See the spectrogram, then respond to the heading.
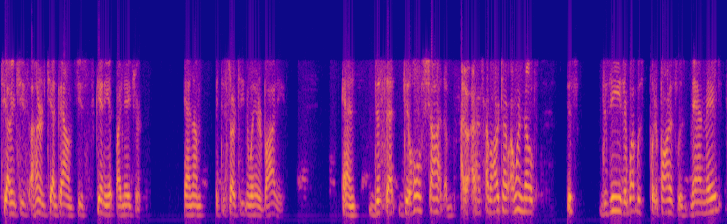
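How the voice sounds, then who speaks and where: Using a fairly high pitch and ordinary pitch variation, a man talks at a fairly quick pace broken by long, frequent pauses. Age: 60s. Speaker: caller. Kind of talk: emotional personal story on call-in radio. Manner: halting.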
